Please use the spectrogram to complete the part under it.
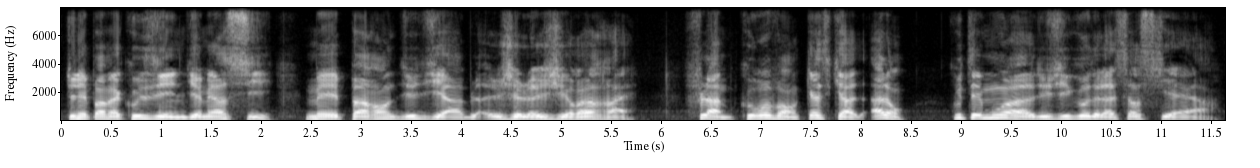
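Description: A man's voice: medium pitch, lively intonation, slow, clear, resonant tone, no echo, studio quality. A man voicing a clever, bold youngest brother who speaks firmly and defiantly in a storybook reading. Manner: firm, defiant. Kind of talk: storybook read-aloud.

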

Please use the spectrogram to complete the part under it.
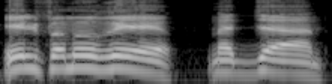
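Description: A man voicing a cruel, merciless nobleman, shouting slowly and loudly with menace in a storybook reading. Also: on the high side, clean tone, no echo, pitched above the performer's own voice. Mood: menacing. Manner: slow, loud, menacing shouting. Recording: dry studio sound.

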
